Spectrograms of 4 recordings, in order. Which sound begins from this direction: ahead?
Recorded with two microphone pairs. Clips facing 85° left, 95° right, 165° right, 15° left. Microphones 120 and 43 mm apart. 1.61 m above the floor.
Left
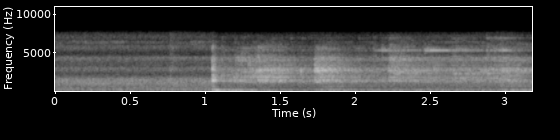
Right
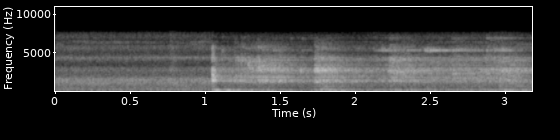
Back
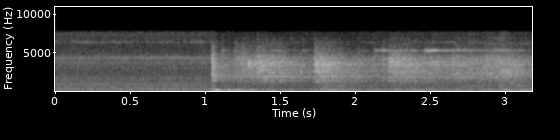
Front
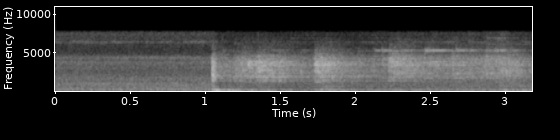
Keys jangling, at 1.0 s.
